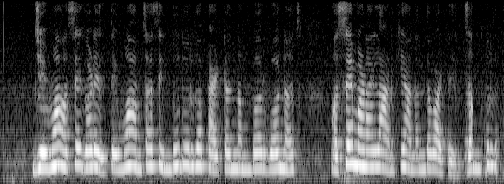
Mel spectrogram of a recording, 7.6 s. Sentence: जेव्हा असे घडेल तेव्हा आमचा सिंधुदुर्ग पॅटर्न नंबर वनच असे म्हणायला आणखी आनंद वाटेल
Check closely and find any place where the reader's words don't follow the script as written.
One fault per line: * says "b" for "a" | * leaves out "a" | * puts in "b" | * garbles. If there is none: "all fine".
* garbles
